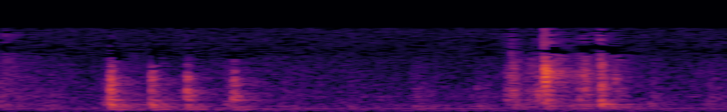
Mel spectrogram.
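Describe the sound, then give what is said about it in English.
Knocking on a cabin door: a quick series of four firm raps, a short pause, then another burst of three knocks, distinct with no voices. “Captain knocked.”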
